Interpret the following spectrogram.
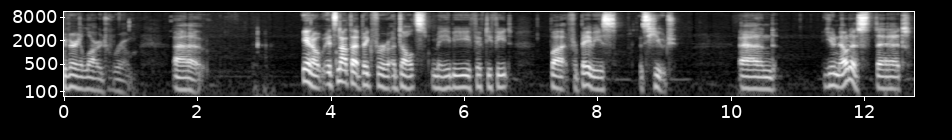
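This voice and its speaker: A mid-range male voice narrates scenes as game master of a tabletop game, relaxed and descriptive, chuckling often.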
